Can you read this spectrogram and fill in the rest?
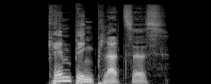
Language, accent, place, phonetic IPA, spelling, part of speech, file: German, Germany, Berlin, [ˈkɛmpɪŋˌplat͡səs], Campingplatzes, noun, De-Campingplatzes.ogg
- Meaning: genitive of Campingplatz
